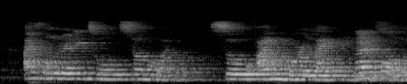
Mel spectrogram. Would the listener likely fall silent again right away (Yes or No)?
No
